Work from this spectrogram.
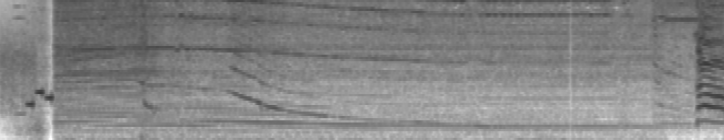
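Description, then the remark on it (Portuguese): A race car's engine loses power, its loud whining drone sliding steadily downward in pitch for several seconds while a thin turbo whistle rings above it, then cuts off abruptly. “Nossa, é o barulho trauma, do carro sabe? foi muito bizarro. Foi tipo, deu um assovio.”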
